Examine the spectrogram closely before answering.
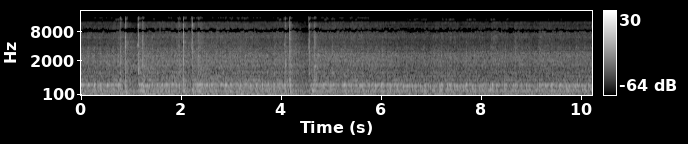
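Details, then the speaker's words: Failing starter motor on a bench battery, amperage graphed on an oscilloscope: thin electric whir with sharp solenoid clicks, starter labouring and slowing while current draw climbs as it fights. "you can see the amperage is starting to jump or it's climbing as this as the starter motor is slowing down it's really fighting so it starts to draw more and more"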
